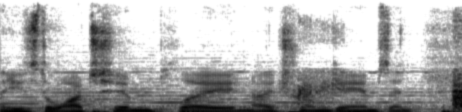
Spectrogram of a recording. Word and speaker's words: Nitrome: to watch him play Nightrain games and he always mispronounce the name he called it NIT room and it always kind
